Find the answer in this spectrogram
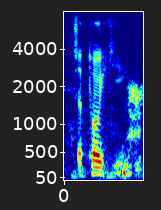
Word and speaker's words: Zatoichi: Zatoishi? I would say that as Zatoiki. Zatoichi. Okay.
